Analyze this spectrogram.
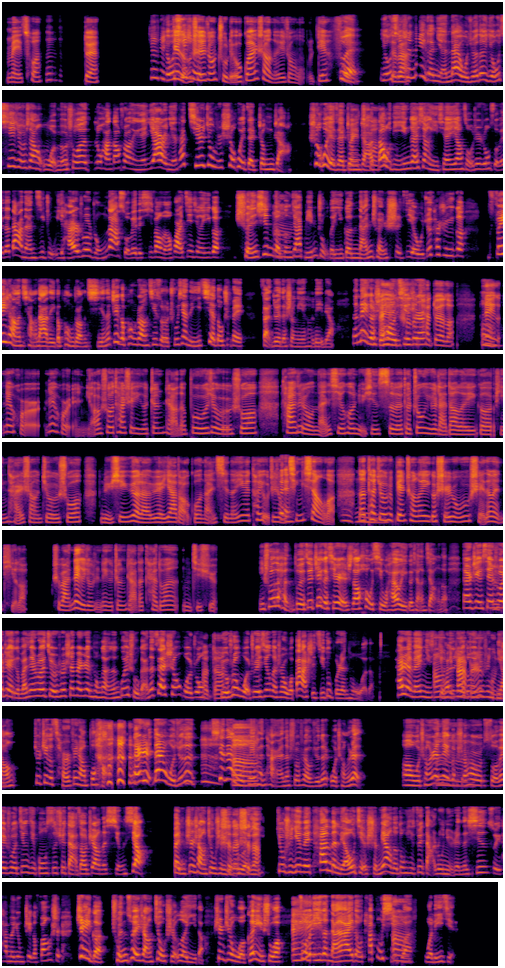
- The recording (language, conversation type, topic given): Chinese, podcast, 粉丝文化为什么这么有力量？
- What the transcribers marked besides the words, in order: other background noise; tapping; laugh; in English: "idol"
